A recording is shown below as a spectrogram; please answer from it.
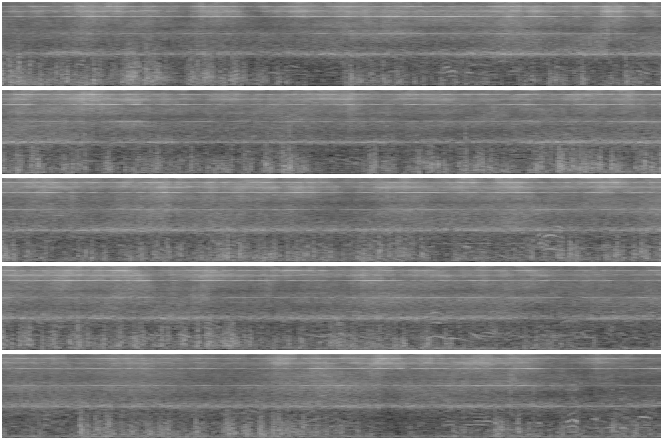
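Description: Jet car's jet engine running at idle, a steady high whine with several fixed tones that holds unchanged throughout, with crowd chatter beneath it.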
